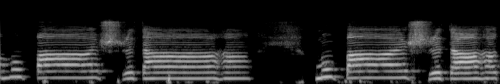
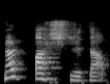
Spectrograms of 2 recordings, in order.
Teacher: Mupashritaha. Complete the long pa sound and then give a aghat of sh. Not pashrita.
